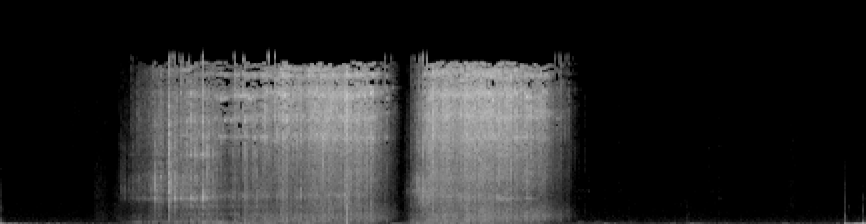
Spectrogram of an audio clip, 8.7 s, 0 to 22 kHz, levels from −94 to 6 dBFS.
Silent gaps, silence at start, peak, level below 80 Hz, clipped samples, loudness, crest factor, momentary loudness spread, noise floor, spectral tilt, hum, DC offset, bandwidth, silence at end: none; 0 s; -2 dBFS; -58 dBFS; under 0.1%; -17 LUFS; 22 dB; 13 LU; -75 dBFS; 1.5 dB/octave; none; under 0.1%; 17 kHz; 0 s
